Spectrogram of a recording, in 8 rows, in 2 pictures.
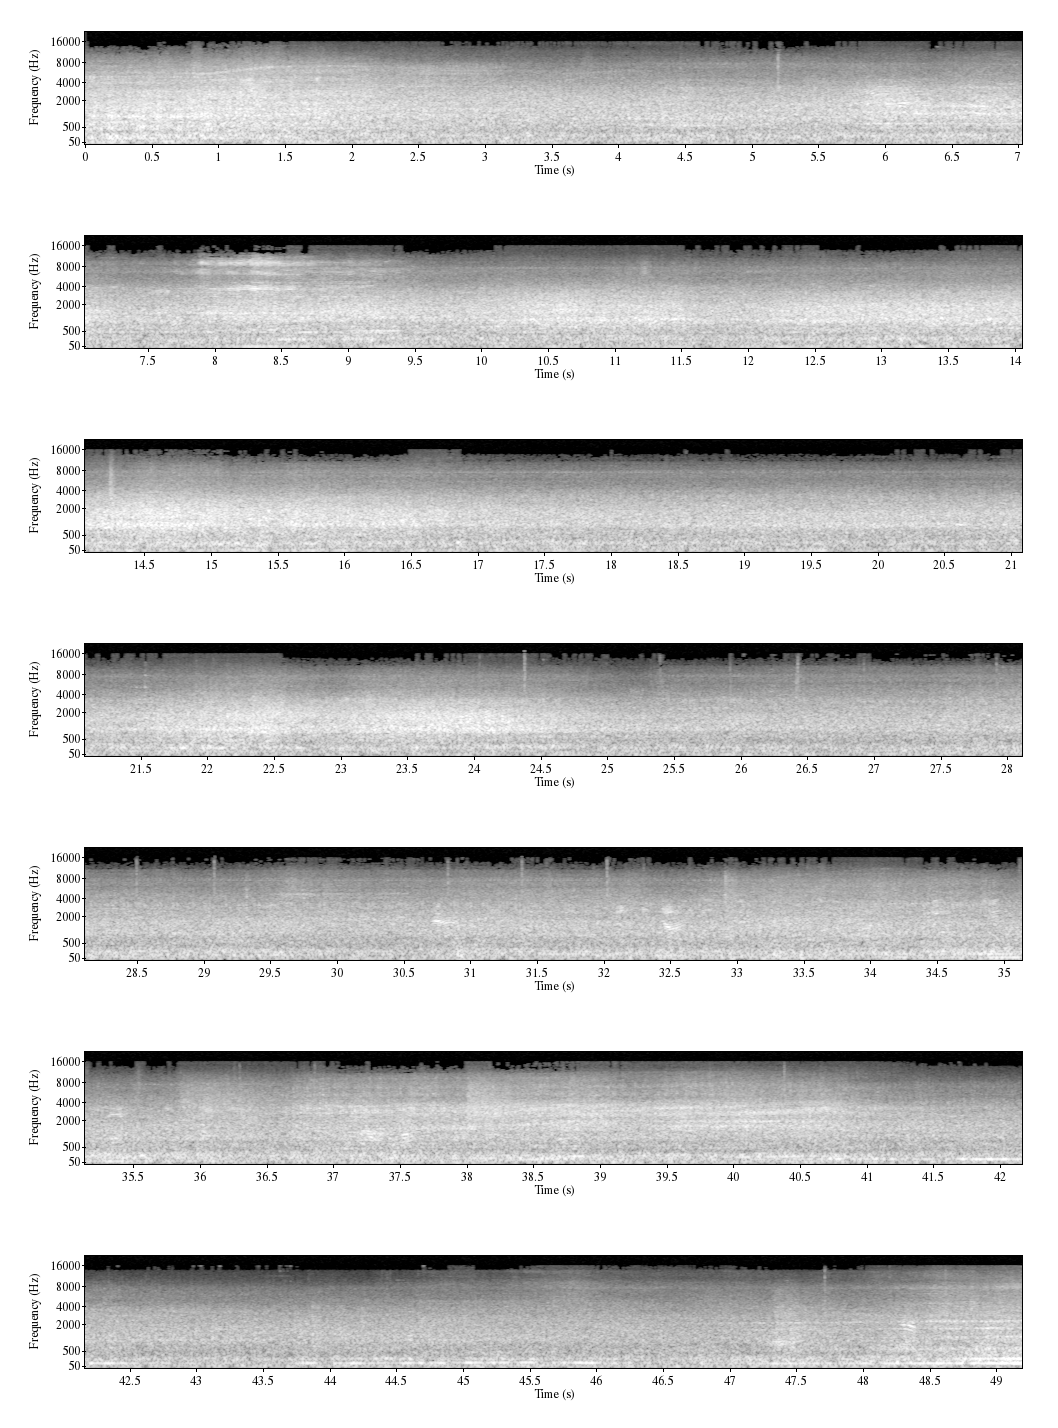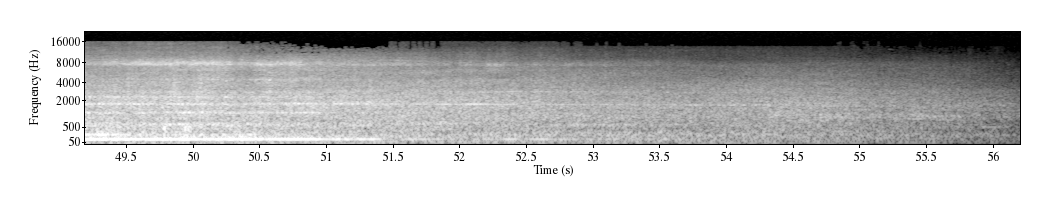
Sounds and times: locals and visitors passing 0:20.0 - 0:55.0

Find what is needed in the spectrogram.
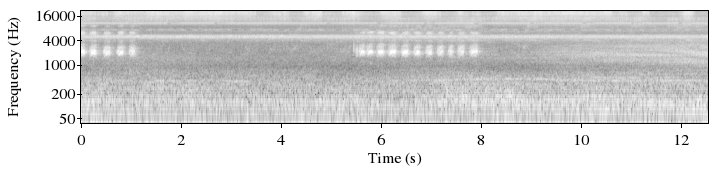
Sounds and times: traffic sound 0:09.2 - 0:12.5

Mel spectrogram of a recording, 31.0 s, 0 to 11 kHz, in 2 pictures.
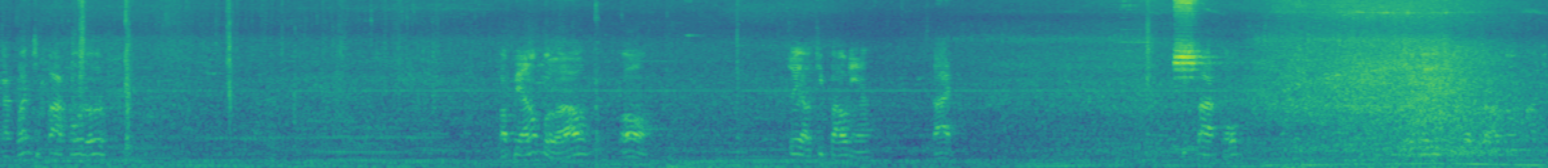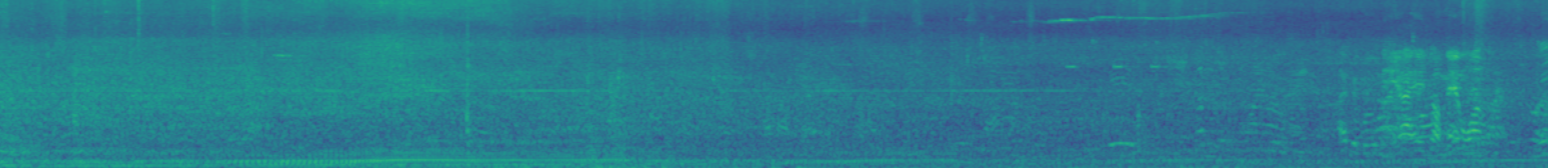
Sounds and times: Fishmonger 0:00.0 - 0:06.8
Traffic sound 0:00.0 - 0:30.9
Fishmonger 0:11.7 - 0:24.9

